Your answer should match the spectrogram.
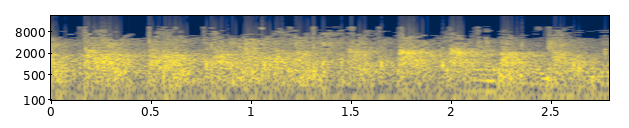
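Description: A large crowd at a weekly shiur breaks into loud, sustained applause, a dense wash of many hands clapping at once that holds steady for a few seconds with no voices.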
